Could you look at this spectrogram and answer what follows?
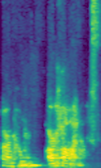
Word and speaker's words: Arhan: Our hands, am I pronouncing that correctly? Arhan.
